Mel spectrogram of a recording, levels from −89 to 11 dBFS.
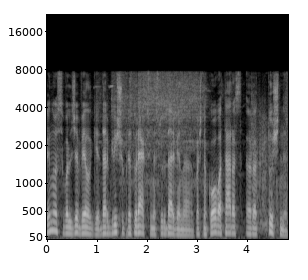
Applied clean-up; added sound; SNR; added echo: none; Coin (dropping) / Bell; 16 dB; none.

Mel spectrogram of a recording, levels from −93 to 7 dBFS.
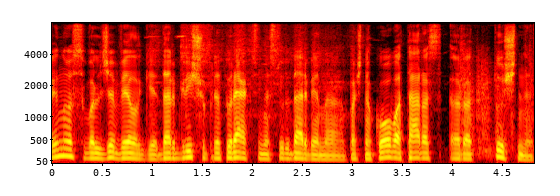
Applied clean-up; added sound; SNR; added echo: neural mask model RNNoise.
